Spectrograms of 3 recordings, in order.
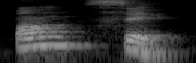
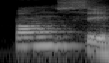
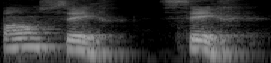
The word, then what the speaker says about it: penser: vai falar assim, ó, penser, no infinitivo. Ou seja, esse ER aí, você não vai falar penser, ser, tá? Ele não sai. Ele é mudo, misturei o português e o francês.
